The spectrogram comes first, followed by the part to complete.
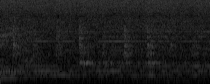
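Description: Quick, even ticking, about four ticks a second, over a steady low drone: the suspense underscore of a television crime documentary.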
